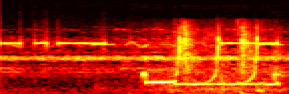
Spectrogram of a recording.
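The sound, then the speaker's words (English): Electronic beeps of the old Morse code CQ call signal, picked up as a signal in a science-fiction drama scene: a high steady tone cutting on and off, joined by a lower sustained tone and a few rising chirps, all fairly faint with no voices. “Captain, that's the old Morse code call signal.”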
